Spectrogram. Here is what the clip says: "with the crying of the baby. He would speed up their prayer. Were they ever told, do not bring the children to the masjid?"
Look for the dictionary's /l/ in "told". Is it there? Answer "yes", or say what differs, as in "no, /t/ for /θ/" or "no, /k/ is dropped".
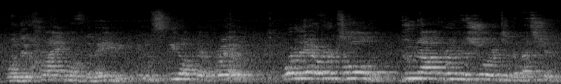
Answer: yes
